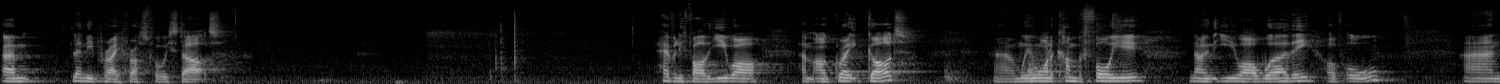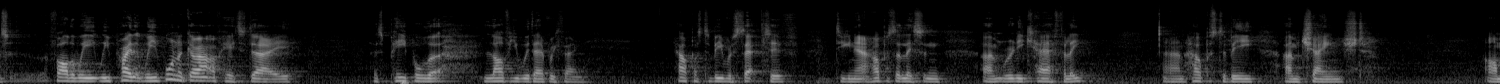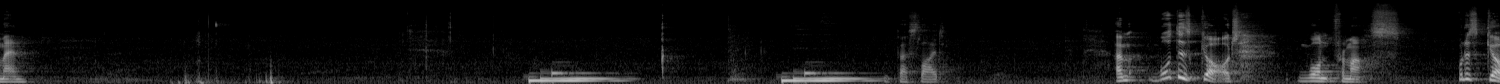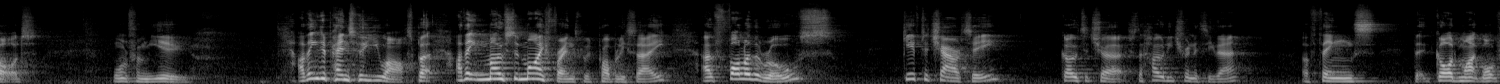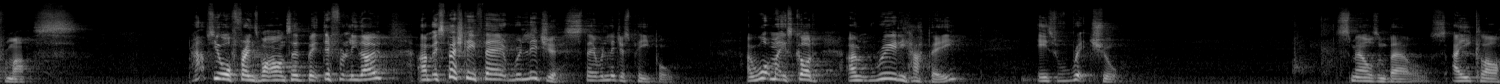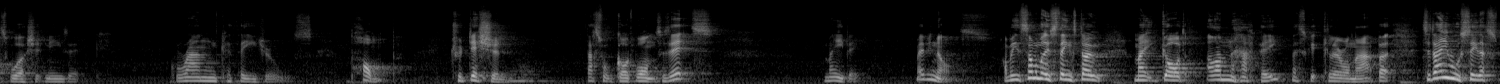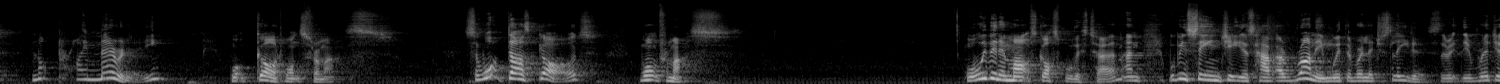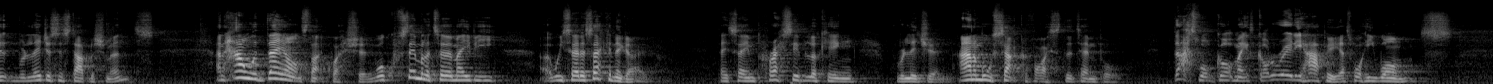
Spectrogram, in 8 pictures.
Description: Passage: Mark 12:28-44 Service Type: Weekly Service at 4pm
